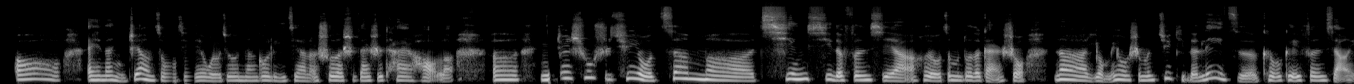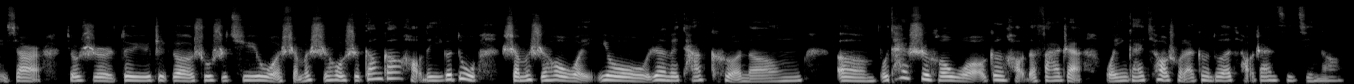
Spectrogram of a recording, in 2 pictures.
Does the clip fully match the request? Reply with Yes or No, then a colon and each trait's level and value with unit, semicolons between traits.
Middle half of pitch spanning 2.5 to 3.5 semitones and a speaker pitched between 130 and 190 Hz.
Yes: average, 2.9 semitones; medium, 185 Hz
